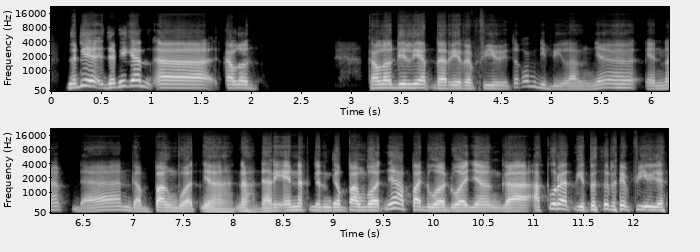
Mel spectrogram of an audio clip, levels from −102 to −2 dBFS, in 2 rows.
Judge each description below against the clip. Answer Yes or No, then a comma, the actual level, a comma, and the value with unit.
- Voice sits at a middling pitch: Yes, medium, 150 Hz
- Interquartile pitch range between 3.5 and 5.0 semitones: Yes, average, 4.0 semitones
